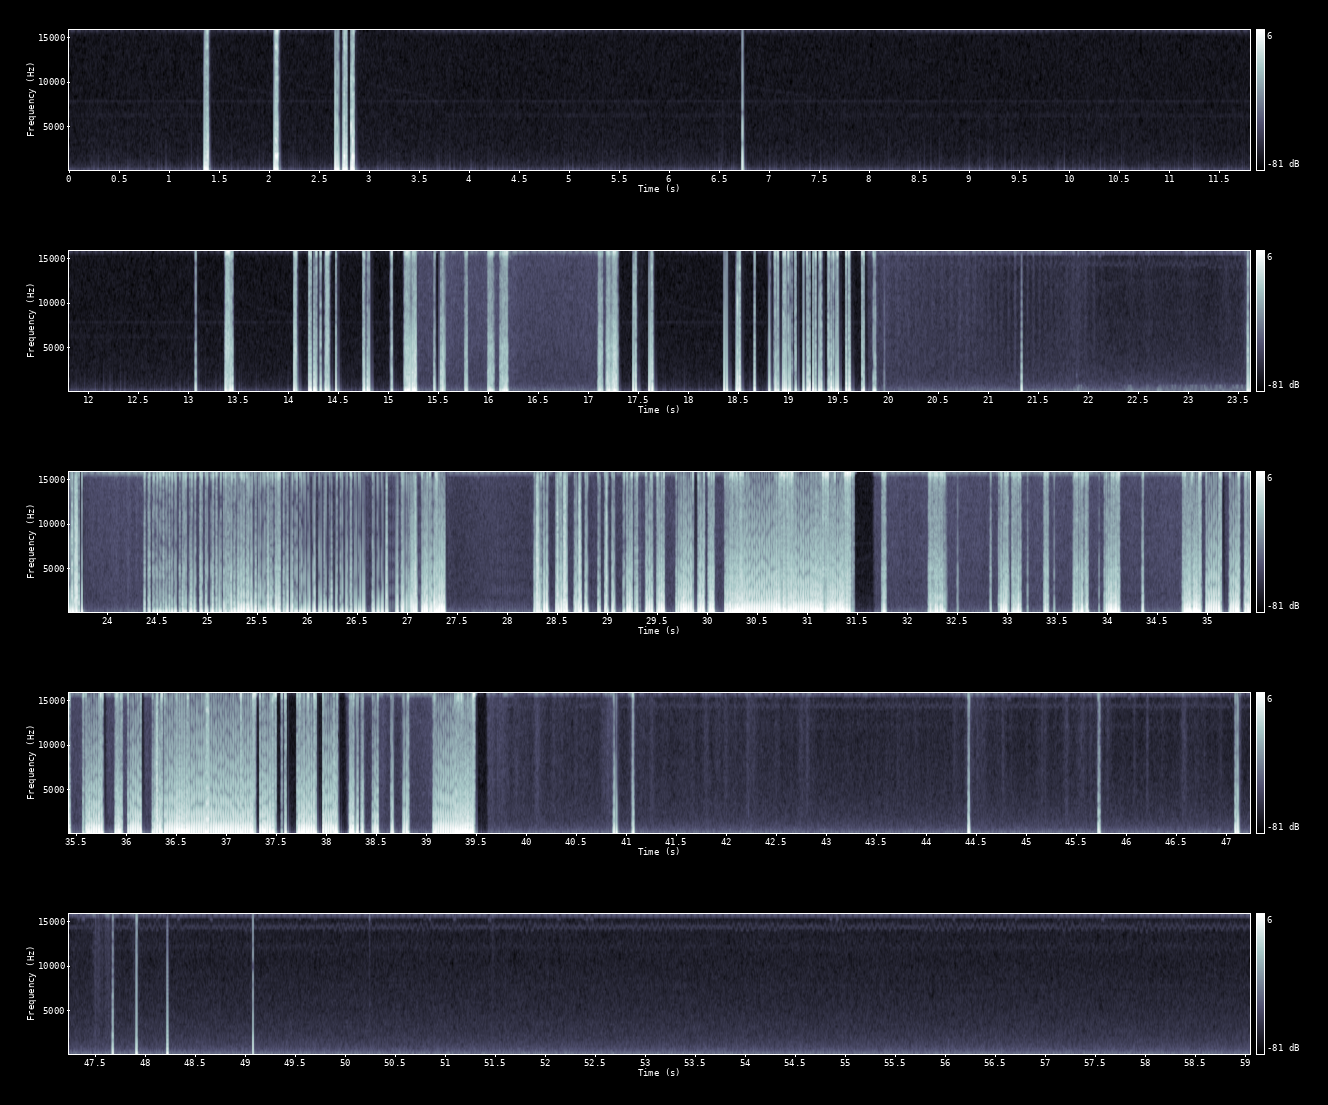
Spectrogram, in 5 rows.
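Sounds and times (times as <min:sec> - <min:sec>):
harsh scratchy crackling: 0:02.0 - 0:02.9, 0:13.4 - 0:16.3, 0:17.1 - 0:17.7, 0:18.4 - 0:22.7, 0:23.4 - 0:39.6, 0:40.8 - 0:41.2.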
